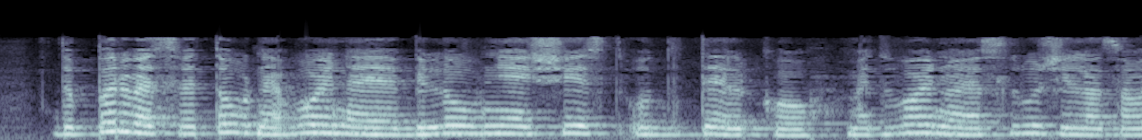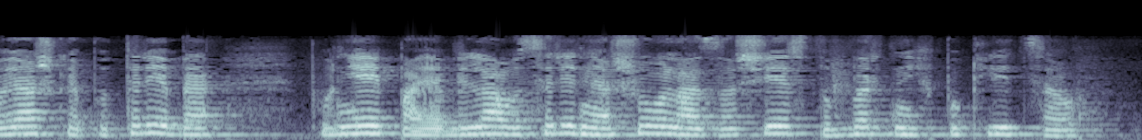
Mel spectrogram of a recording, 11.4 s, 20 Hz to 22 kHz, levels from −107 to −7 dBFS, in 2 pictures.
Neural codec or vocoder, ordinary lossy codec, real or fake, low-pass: none; AAC, 24 kbps; real; 7.2 kHz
